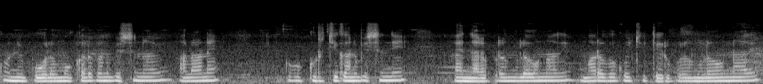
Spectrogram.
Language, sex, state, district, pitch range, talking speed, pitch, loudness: Telugu, male, Telangana, Mahabubabad, 160-175 Hz, 135 wpm, 170 Hz, -13 LUFS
